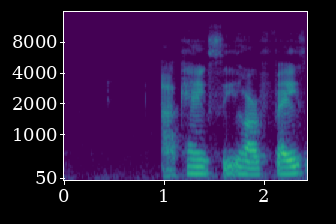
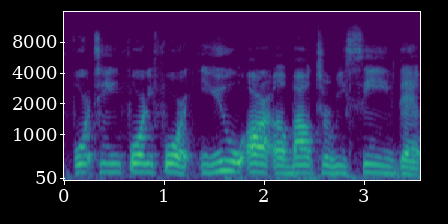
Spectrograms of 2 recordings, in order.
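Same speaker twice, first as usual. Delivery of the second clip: ordinary talk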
